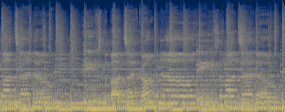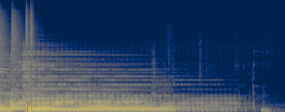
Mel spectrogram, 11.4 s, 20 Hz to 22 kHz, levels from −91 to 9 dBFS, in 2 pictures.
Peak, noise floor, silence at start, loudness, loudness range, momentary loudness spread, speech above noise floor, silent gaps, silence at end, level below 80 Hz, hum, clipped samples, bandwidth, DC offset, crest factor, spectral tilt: -2 dBFS; -47 dBFS; 0 s; -17 LUFS; 9 LU; 15 LU; 33 dB; none; 0.35 s; -36 dBFS; none; under 0.1%; 16.5 kHz; under 0.1%; 16 dB; -6 dB/octave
